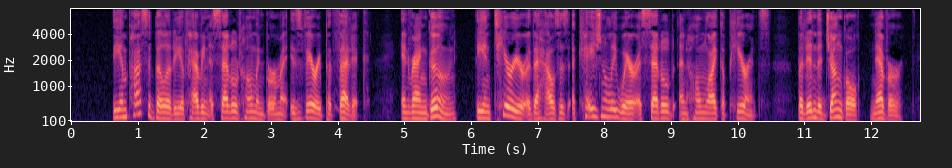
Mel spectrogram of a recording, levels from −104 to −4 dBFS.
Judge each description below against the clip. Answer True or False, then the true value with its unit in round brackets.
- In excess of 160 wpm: False (145 wpm)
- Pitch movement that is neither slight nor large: True (3.2 semitones)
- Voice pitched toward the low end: False (160 Hz)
